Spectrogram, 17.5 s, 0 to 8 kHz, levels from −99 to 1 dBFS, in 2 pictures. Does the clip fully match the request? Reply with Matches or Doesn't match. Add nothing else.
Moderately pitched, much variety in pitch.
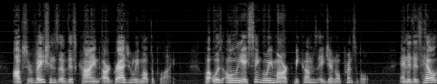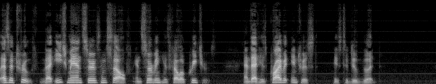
Doesn't match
